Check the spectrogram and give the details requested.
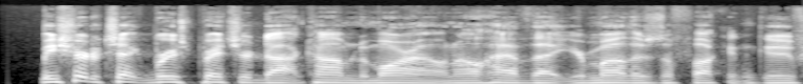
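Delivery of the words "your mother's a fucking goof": normal talking voice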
